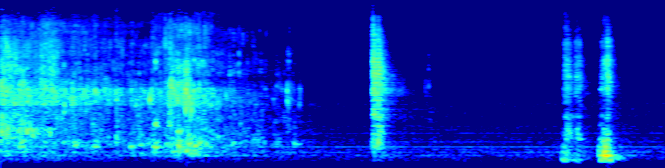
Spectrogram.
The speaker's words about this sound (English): This is the water of repentance.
